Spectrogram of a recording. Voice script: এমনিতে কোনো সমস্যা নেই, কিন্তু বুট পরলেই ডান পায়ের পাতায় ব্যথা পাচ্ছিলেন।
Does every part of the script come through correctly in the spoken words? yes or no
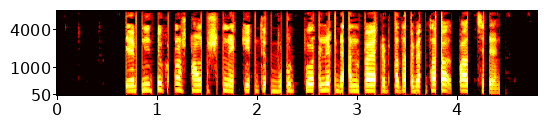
yes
